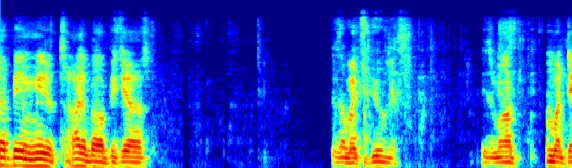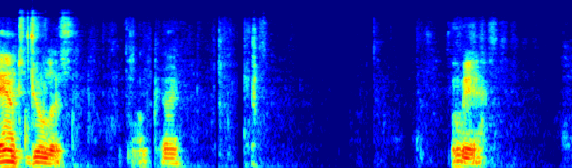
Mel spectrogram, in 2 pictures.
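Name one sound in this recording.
A young man talks calmly close to the microphone, in short bursts with pauses.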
